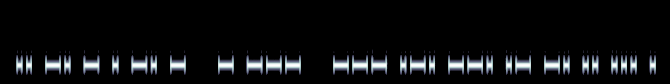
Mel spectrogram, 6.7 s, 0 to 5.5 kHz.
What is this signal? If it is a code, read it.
Morse code, heard as a keyed tone, about 25 wpm, 600 Hz. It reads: INTENT TO ORGANISE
